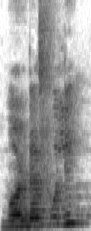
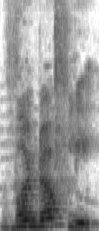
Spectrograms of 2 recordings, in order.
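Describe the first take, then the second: First: The vowel in the ending is clearly pronounced. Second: The vowel in the ending is left silent. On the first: The speaker calls it wrong. "तो it is wrong." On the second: The speaker calls it right. "U is silent in all these words"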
